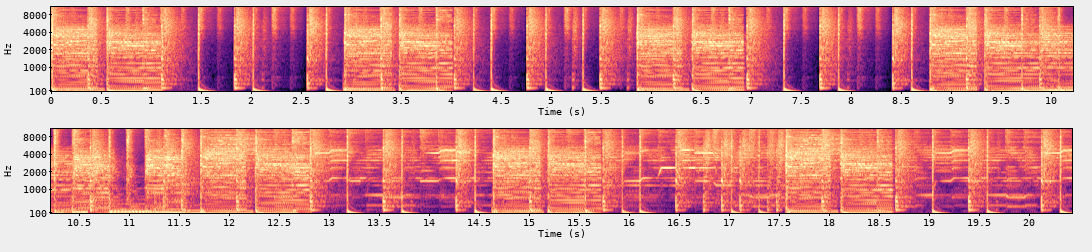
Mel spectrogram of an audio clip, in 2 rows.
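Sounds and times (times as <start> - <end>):
pop rock loop: 0.0 - 20.4.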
